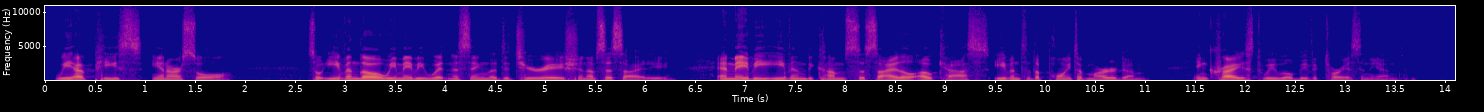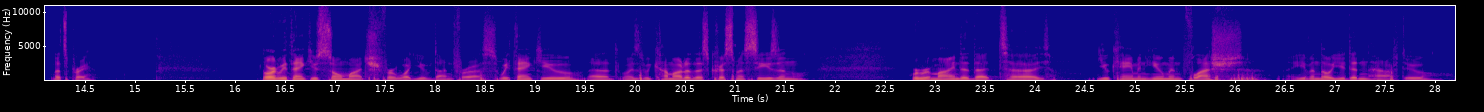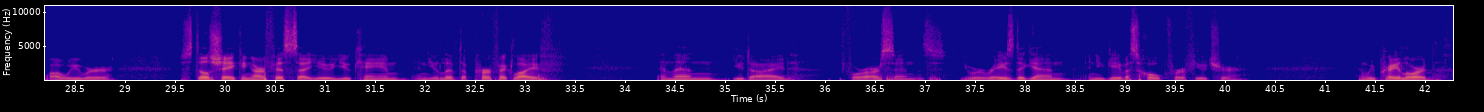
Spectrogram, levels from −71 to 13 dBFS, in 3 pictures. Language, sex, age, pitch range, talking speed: English, male, 30-49, 90-110 Hz, 170 wpm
